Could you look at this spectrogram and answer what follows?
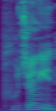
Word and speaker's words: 부정: 또 이 글자는 아닐 부로도 발음됩니다. 디귿이나 지읒 뒤에 오면은 부로 소리 납니다. 디귿이 오면은 앞에 부가 됩니다. 그래서 부동, 지읒이 왔죠. 그래서 부정이 되겠습니다.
